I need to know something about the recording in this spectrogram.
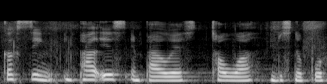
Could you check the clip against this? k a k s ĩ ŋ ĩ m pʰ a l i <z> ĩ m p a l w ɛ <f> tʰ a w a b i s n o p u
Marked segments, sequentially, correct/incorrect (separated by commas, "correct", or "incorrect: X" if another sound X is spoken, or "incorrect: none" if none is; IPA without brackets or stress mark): incorrect: s, incorrect: s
